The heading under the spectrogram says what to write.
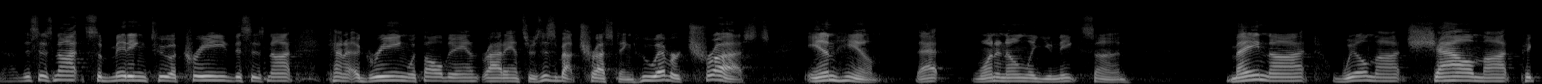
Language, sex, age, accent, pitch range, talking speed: English, male, 50-69, American, 145-190 Hz, 150 wpm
